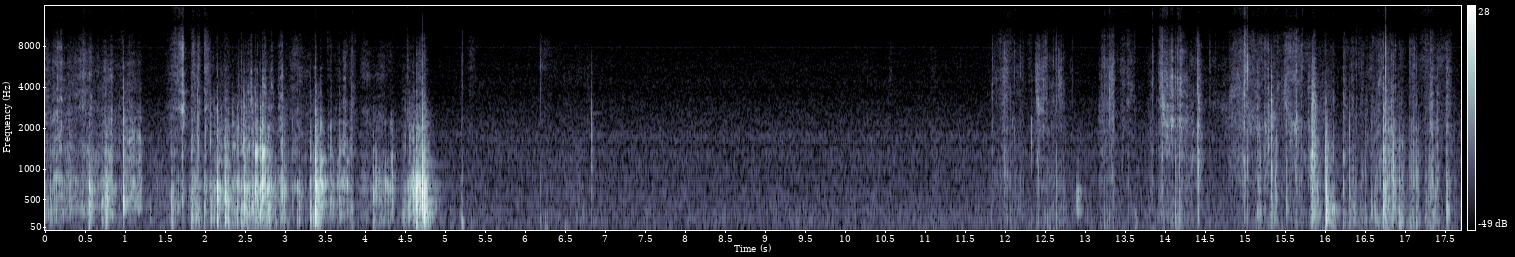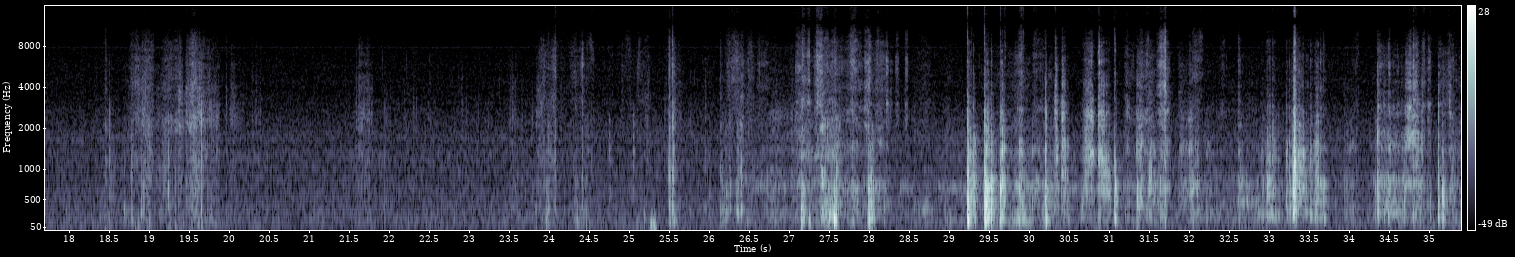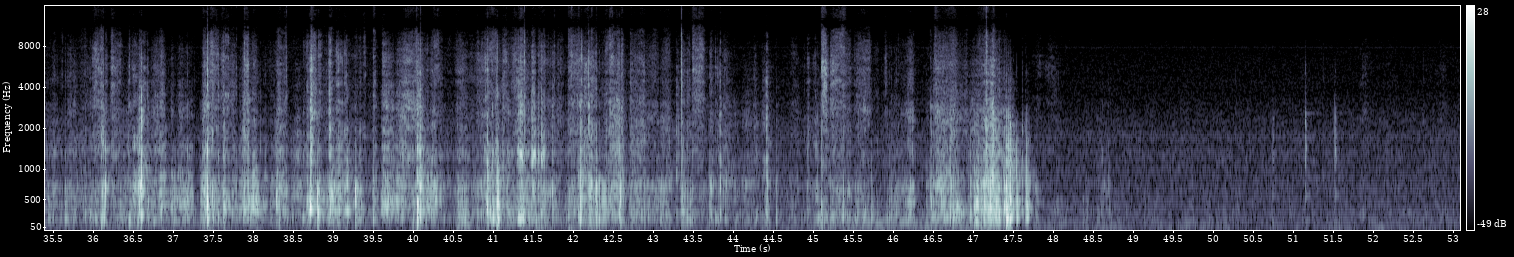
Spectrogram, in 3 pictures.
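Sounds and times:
paper and cardboard rustling: 0.0 - 4.9, 11.9 - 17.6, 18.5 - 20.2, 23.5 - 47.8.

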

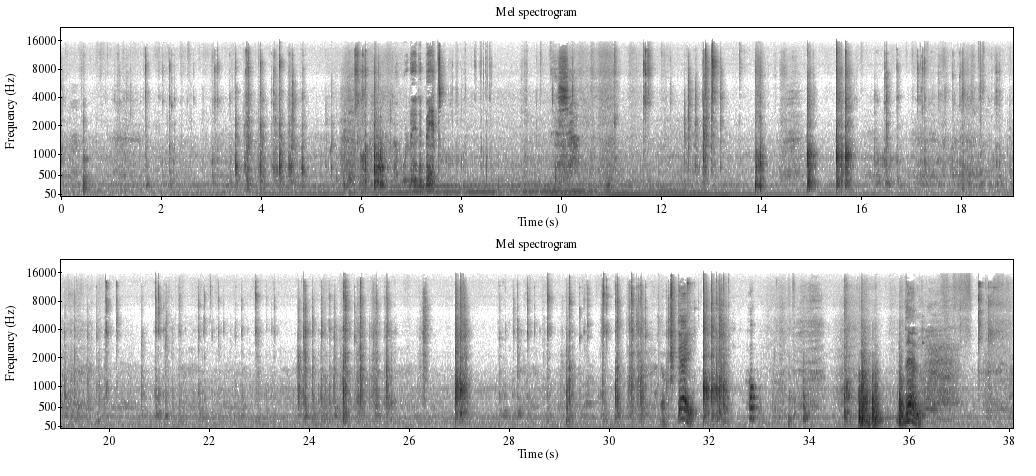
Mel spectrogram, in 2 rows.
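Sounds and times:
screwdriver clicks and metallic taps: 1.6 - 6.1, 27.8 - 31.4.

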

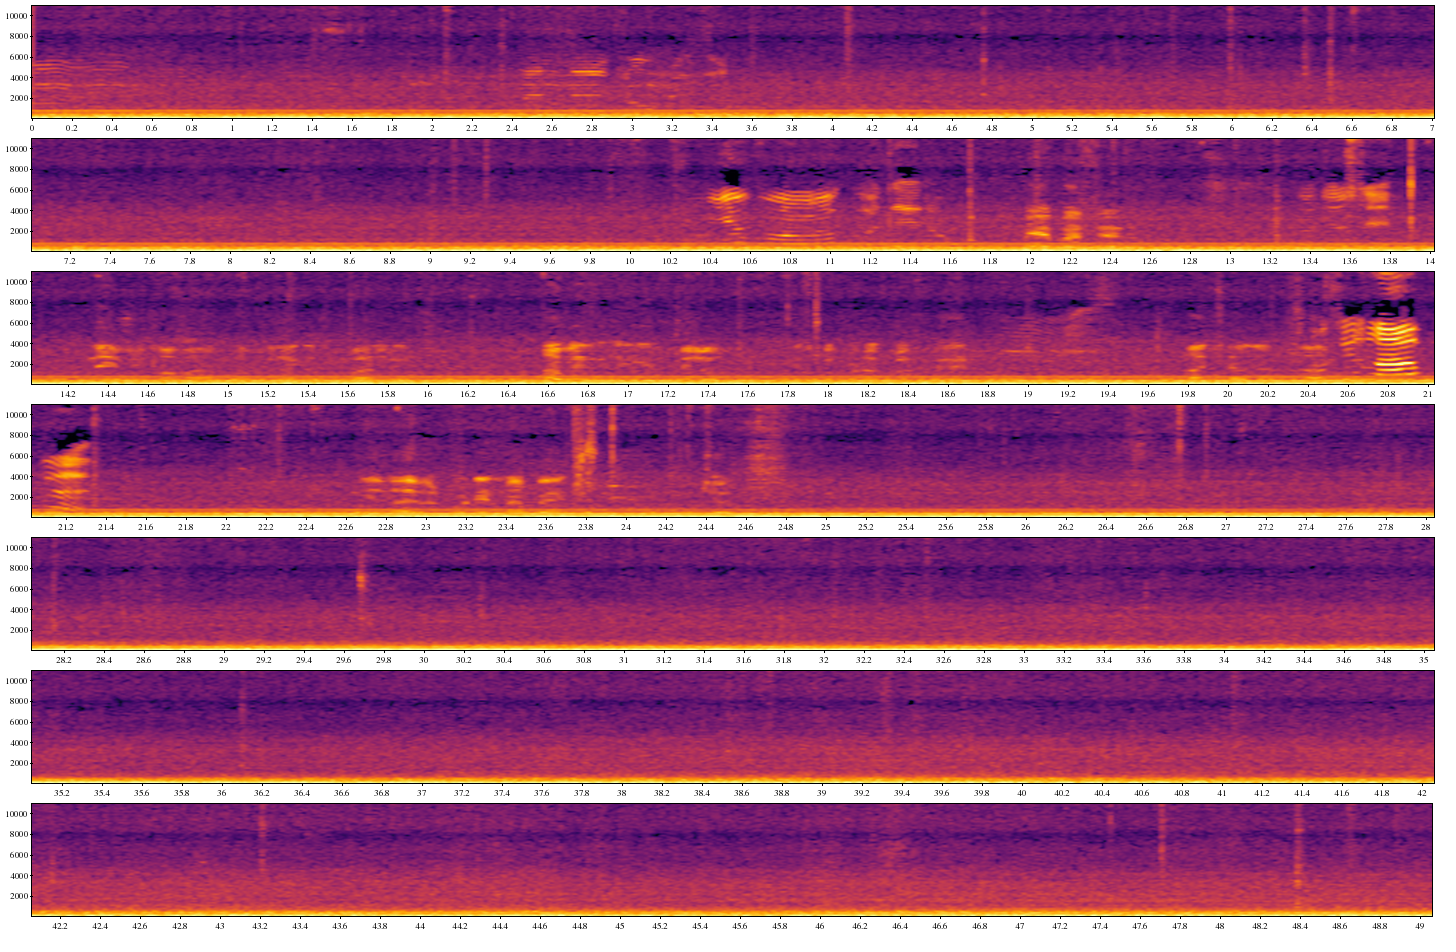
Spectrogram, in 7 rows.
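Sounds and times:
jet engines and airflow rumbling: 0.0 - 49.0
steady low hum: 0.0 - 49.0.

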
